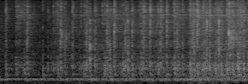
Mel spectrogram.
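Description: Necchi BU Nova sewing machine running at medium speed, stitching through four layers of heavy upholstery fabric: a steady motor hum under a rapid run of needle strokes, gradually getting louder.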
